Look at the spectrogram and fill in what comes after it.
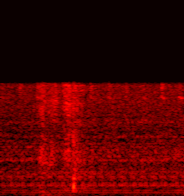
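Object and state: Nothing is struck.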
